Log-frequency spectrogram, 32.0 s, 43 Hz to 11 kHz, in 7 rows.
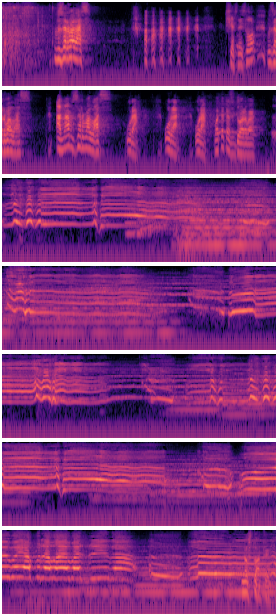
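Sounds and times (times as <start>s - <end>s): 
speech: 1.0s - 1.6s, 3.8s - 8.9s
child crying with wailing and sobbing: 9.1s - 12.5s, 13.1s - 16.2s, 16.9s - 31.9s.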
